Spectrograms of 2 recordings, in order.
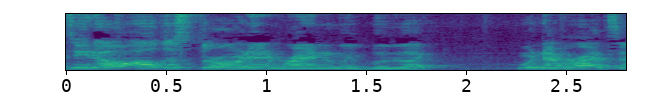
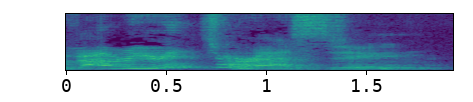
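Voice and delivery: slow, high, hammed-up alien sage; intrigued little guru, slow and high-pitched; Master Yoda; 6 semitones higher, 3 dB louder, slower than usual. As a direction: draw it out in a higher, put-on creature voice. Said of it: "like watching a movie with Master Yoda".

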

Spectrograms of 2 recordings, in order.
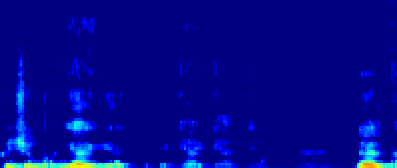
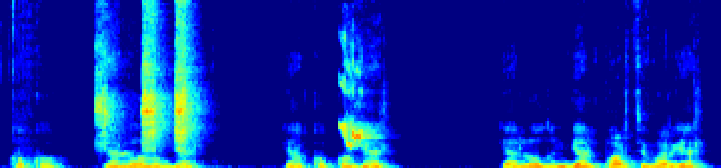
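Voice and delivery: high-pitched coaxing call; calling a pet; 8 semitones higher than usual. Real, not acted. Owner calling a pet to the party, high coaxing.

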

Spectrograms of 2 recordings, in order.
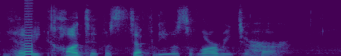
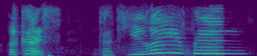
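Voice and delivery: very high, loud bubbly pony voice; Pinky, exclaiming; 14 dB louder than usual. Acted. Pinky introduces herself to the gym leader, very high and bubbly. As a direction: chirp it out, much higher and louder.

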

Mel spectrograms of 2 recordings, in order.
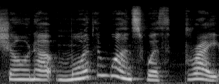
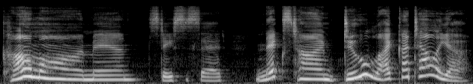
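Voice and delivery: scolding; 2 semitones higher, 8 dB louder, slower than usual. Acted. Big brother scolding little one.

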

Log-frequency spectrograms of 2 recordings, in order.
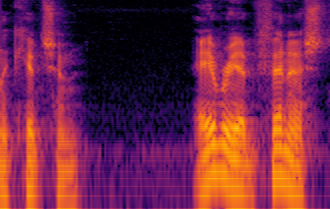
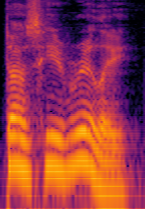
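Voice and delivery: higher, distracted-sounding question; vague; 10 semitones higher, 3 dB louder than usual. A narrator's reading. Missus Arable answers her daughter, vague and worried. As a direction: respond vaguely, pitched up. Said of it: "said Missus Arable rather vaguely".

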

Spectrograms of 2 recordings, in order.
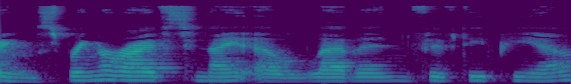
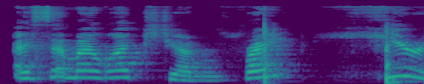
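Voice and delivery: put-on raised, pleading kid voice; a girl insisting, louder and higher; insistent child voice; 8 semitones higher, 6 dB louder than usual. A narrator's reading. Mauricia insists on lunch spot.

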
